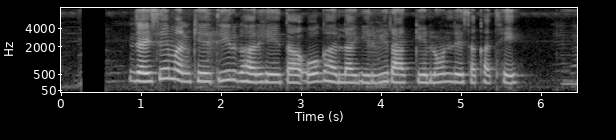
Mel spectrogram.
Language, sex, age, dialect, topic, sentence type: Chhattisgarhi, female, 60-100, Eastern, banking, statement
